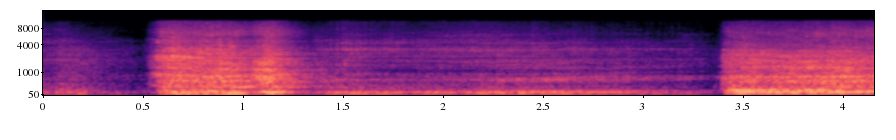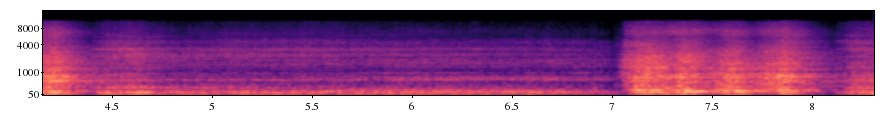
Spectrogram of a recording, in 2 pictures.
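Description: Big cat roaring sound effect: three loud roars about three seconds apart, with lower rumbling growls between them.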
